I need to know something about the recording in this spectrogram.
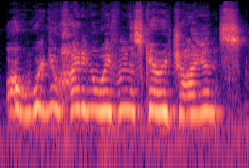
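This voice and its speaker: A game master voicing a small young spider with a tiny, squeaky, pixie-like voice, gentle, childlike and innocent in a tabletop game. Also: flat delivery, a little fast. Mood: shy, caring. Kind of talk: tabletop role-play character voice.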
